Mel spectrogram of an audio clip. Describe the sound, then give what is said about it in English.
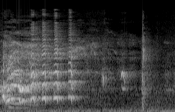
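A person imitates the squawk of the Star Wars character Ban Papiga with a loud, warbling, raspy cry lasting about a second, followed by a couple of short, fainter squeaky yelps and a brief sharp click. “He's like, squawk!”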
